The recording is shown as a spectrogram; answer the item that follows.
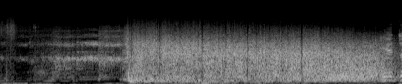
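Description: Film sound effect of a dynamite stick exploding: a sudden loud blast about a second in, followed by a steady roar that lasts over two seconds and cuts off sharply.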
